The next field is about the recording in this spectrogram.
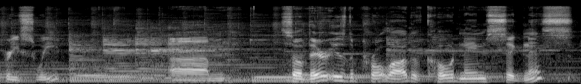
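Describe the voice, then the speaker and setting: A man casually talking through an audio game on his phone, relaxed and chatty with plenty of fillers. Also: medium pitch, takes it slowly, over music. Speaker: game reviewer. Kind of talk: casual game walkthrough commentary.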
